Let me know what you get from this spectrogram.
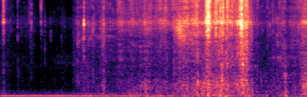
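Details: Crinkling and crunching handling noise over a steady low hum, with rustling bursts; no animal voice heard.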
